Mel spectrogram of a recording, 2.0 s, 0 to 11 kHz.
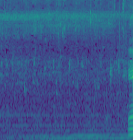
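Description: Small garden fountain running on its 12-volt pump, with water trickling steadily from the spout into the basin. A steady low hum sits underneath.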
